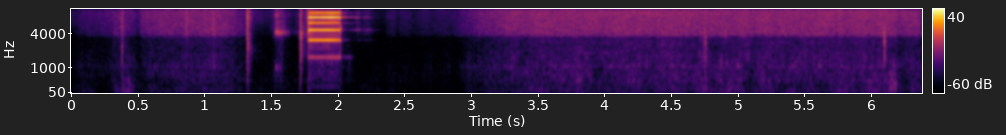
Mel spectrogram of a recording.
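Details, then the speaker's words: ThermoGlide thermal ablation training demonstration of cervical lesion treatment: a few clicks and a short beep as the activation button is pressed with the probe held against the lesion, a pause, then a steady soft hiss as the probe heats. "I will now place it against the lesion in the area that I want to treat while holding it steady in place I will hit the activation button again so the unit begins to heat"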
